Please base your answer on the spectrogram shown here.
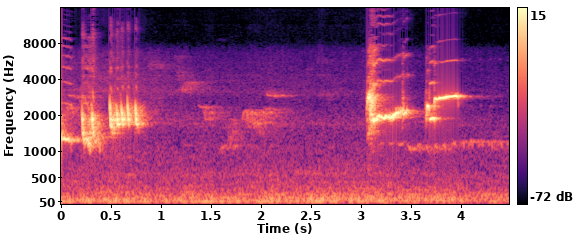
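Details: Captive white-rumped shama of the 2024 season in forest-voice style gives a few short warbled phrases: a quick pair of rich notes, a soft low whistle, then two loud bright whistled notes near the end.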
